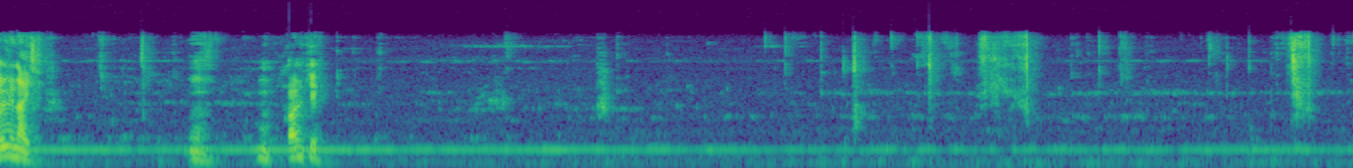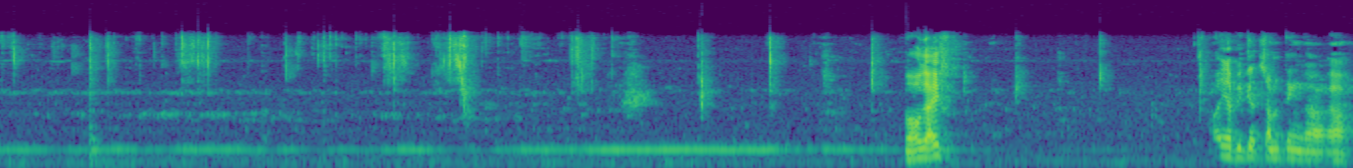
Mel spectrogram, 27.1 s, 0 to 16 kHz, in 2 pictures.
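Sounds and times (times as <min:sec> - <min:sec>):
low hum: 0:00.0 - 0:27.0
crunchy chewing: 0:07.6 - 0:24.7.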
